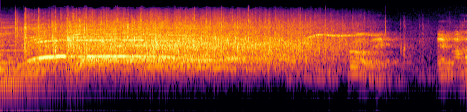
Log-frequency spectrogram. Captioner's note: cheers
